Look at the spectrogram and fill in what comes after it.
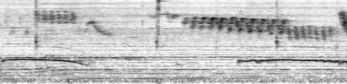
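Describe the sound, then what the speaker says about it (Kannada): Birds chirp and tweet in the early morning, with short sweeping calls and trills coming and going at moderate distance over a soft, steady background. "ಪಕ್ಷಿಗಳ ಚಿಲಿಪಿಲಿನಾದ"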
